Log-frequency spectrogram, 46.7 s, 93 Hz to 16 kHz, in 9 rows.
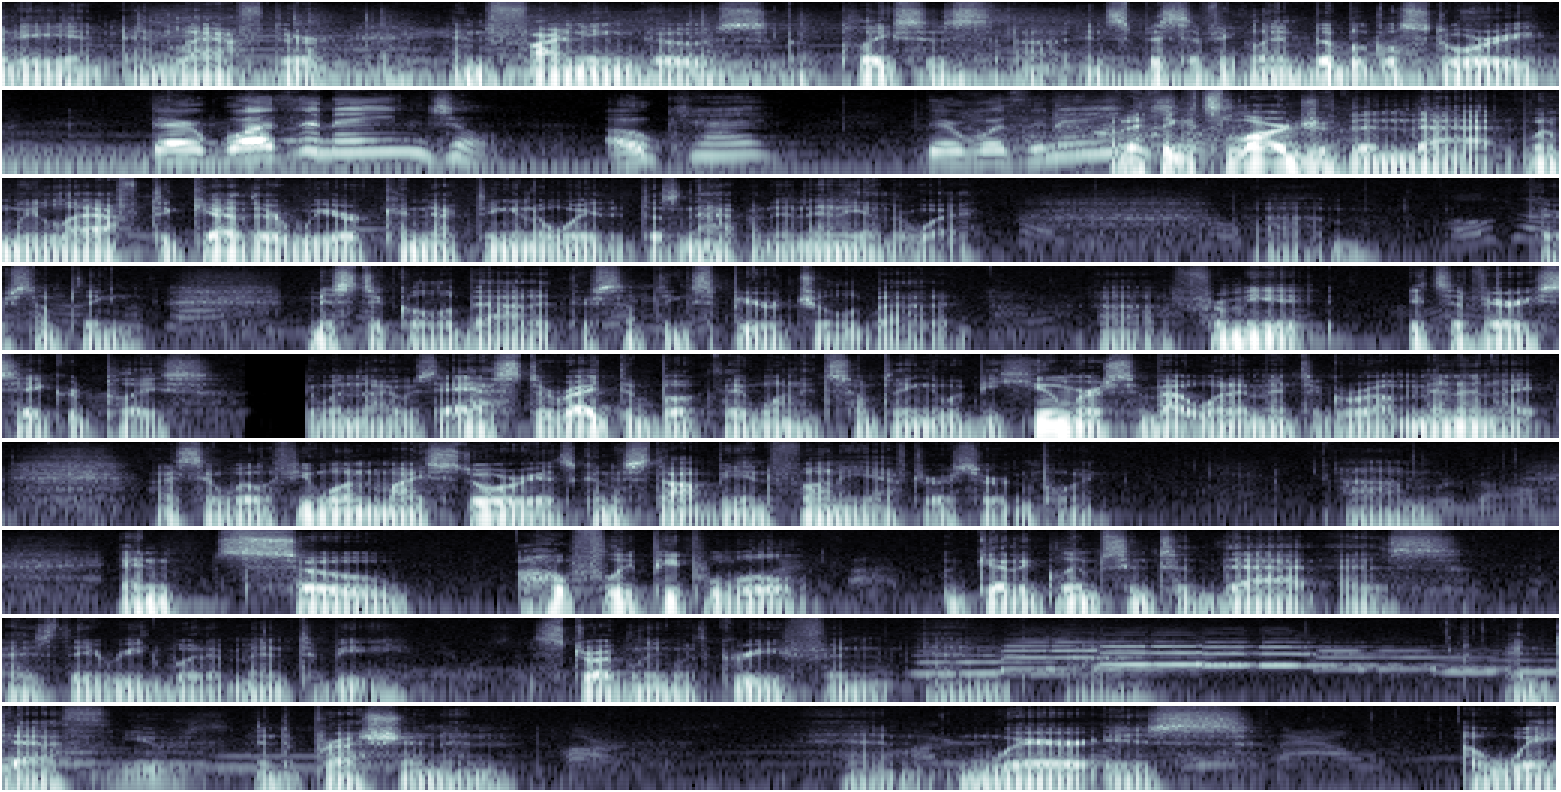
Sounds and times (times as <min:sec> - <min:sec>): Speech: 0:00.0 - 0:13.7, 0:14.5 - 0:25.9, 0:26.5 - 0:29.6, 0:30.4 - 0:40.2, 0:41.4 - 0:43.6, 0:44.2 - 0:46.7.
